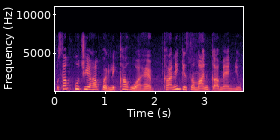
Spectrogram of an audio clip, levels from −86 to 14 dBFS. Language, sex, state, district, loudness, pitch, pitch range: Hindi, female, Himachal Pradesh, Shimla, -14 LUFS, 245 Hz, 210-295 Hz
